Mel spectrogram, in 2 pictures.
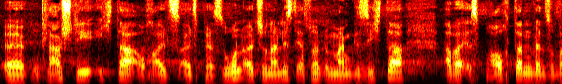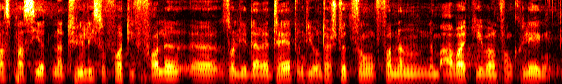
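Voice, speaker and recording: A man's voice: mid-range voice, fairly even intonation, a little fast, a little mellow, slight background noise. A male journalist on a panel adding a point earnestly, with small restarts. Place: conference hall with audience. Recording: long hall reverb.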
